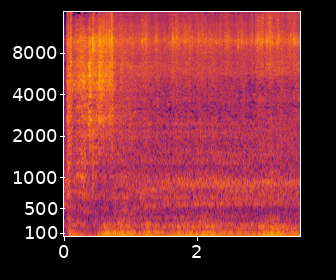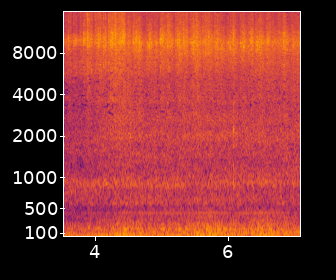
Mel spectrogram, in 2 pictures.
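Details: Small-block Chevy in chassis-swapped 4x4 after heads went to the machine shop for new Flow Tech valve springs to cure valve train noise, timing untouched: quick crank, catches at once, steady even idle with no top-end ticking or clatter; fixed.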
